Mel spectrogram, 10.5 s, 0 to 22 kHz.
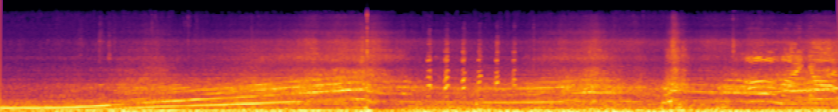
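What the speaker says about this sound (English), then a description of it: "give it some gas on the back road and really get a feel for that V12" A high-revving Ferrari 812 Superfast V12 roars as it accelerates on a back road, pitch climbing through the gears with brief dips at shifts, loud and close from inside the car.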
